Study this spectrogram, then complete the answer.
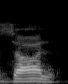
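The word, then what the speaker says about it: ذال: It says dh, but it's pronounced as z. It is zal.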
